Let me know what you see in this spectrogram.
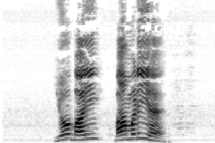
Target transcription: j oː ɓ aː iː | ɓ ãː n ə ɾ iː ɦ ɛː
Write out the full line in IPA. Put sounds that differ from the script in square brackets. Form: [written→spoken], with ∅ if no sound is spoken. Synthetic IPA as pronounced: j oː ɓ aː iː | ɓ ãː [n→m] ə [ɾ→ɽ] iː ɦ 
